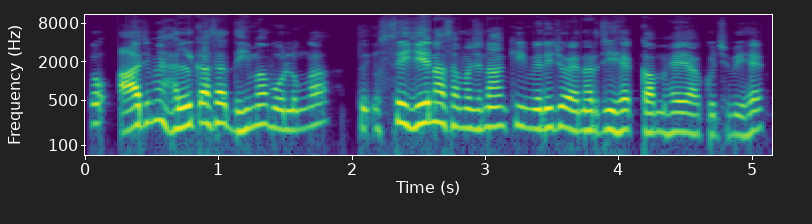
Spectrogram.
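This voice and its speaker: A male teacher with a rural Hindi accent and a sore throat gives an energetic, chatty online physics class, speaking directly to his students. His voice sits high and his delivery is brisk, with no echo.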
